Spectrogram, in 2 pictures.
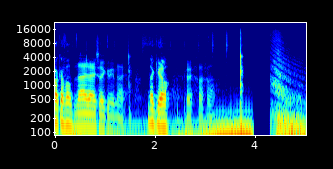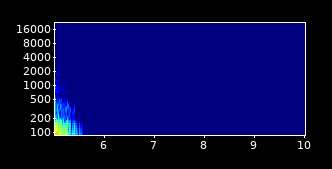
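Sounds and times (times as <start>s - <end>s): downward whoosh: 4.3s - 5.4s.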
